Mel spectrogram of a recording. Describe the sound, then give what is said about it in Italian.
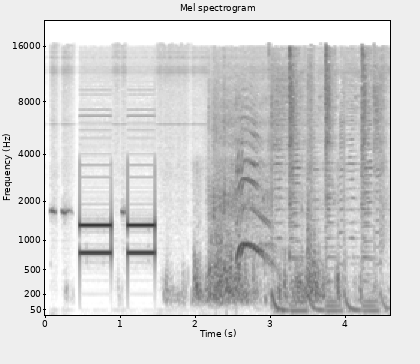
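Two steady telephone keypad tones sound in quick succession after a couple of short blips as a key on the phone is pressed to check for an audio problem, then the line fills with loud, harsh noise and rumbling clatter. “Puoi schiacciare un tasto del telefono per capire se è un problema audio?”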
